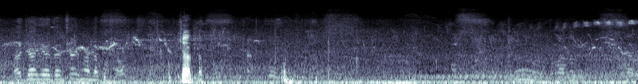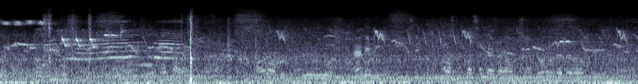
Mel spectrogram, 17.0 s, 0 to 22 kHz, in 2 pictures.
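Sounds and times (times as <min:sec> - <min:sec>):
birds chirping: 0:00.0 - 0:17.0
faint distant voices: 0:00.0 - 0:17.0
low rumble: 0:01.6 - 0:09.0.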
